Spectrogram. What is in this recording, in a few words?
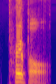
"purple", American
